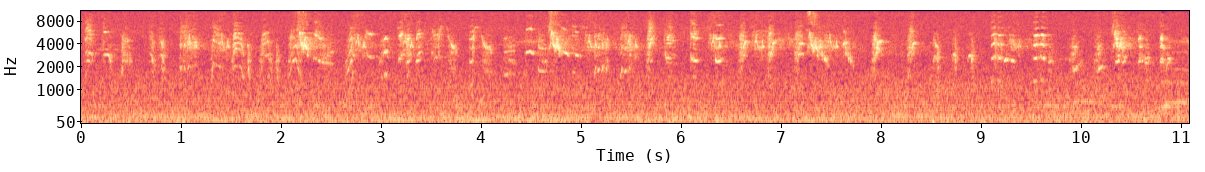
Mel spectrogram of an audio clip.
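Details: Eurasian reed warbler in a laurel, delivering a long unbroken chatter of scratchy, clicking and churring notes, repeated in twos and threes at a steady, hurried pace, with soft ambient noise beneath.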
